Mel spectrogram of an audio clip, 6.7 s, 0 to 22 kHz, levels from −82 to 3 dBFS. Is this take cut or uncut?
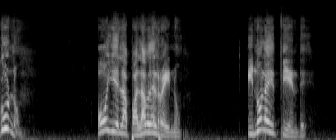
uncut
